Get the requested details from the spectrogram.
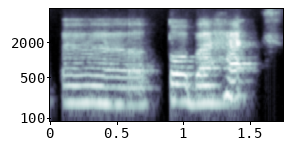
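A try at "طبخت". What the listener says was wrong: tobakhot. Pakai kho ya. Itu pakai kho, Bu. Tobakhot. Tobakhot.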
